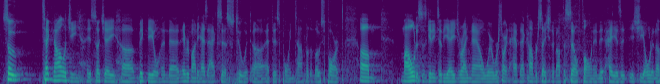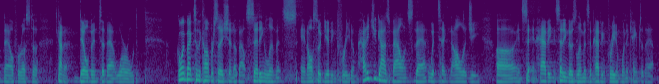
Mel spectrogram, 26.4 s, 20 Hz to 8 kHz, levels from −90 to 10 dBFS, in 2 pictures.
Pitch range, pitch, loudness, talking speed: 115-130 Hz, 120 Hz, -42 LUFS, 230 wpm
